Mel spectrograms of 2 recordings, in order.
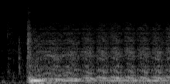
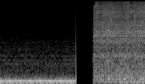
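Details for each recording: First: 2011 GMC Sierra, no-crank after a fuse was pulled over backup lights staying on: starter spins engine evenly but it never fires, no fuel pump prime hum beforehand; RPM signal present, suspected fuse panel fault. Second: 2011 GMC Sierra after no-crank, with green-corroded run/crank relay and suspect fuse panel: engine finally starts, steady low even idle with no misses or knocks; normal idle.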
